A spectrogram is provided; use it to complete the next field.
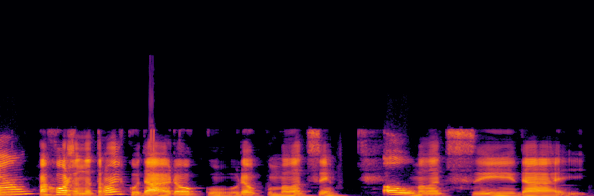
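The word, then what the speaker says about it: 六: Рёку, это у нас шесть. Шесть, рёку. А рисуется она еще проще. Это она так произносится, рёку, а пишется она еще проще, вот так вот.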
